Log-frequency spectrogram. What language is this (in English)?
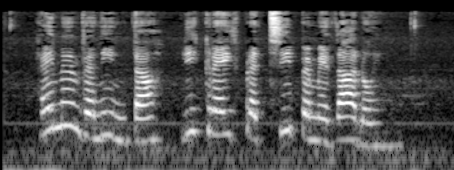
Esperanto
